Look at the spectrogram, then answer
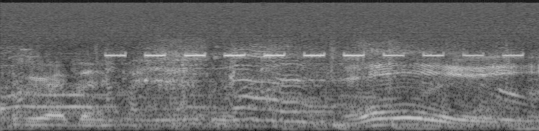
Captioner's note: bp beep beep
